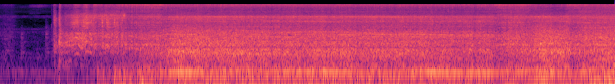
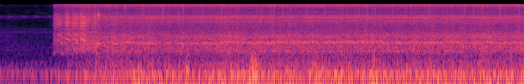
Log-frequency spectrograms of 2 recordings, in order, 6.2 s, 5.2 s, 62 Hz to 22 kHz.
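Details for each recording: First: 1995 Toyota Kijang 5K cranks and catches, then idles slightly uneven and hissy; idle abnormal, stalls; leaking distributor vacuum advance upsetting idle. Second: 1995 Toyota Kijang 5K engine after abnormal, stalling idle was fixed by plugging a likely broken part with a bamboo plug: catches quickly, steady even idle without stumbling; normal idle, power slightly low.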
